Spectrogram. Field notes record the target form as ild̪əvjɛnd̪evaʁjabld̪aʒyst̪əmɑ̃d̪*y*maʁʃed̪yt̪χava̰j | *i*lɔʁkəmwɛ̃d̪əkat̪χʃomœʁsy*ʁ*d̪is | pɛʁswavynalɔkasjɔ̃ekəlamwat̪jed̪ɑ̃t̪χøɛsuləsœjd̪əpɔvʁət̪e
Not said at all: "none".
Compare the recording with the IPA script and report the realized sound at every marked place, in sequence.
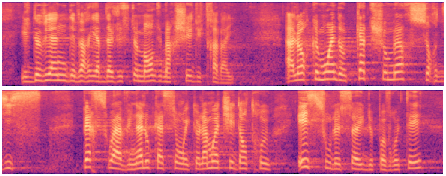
y, a, ʁ

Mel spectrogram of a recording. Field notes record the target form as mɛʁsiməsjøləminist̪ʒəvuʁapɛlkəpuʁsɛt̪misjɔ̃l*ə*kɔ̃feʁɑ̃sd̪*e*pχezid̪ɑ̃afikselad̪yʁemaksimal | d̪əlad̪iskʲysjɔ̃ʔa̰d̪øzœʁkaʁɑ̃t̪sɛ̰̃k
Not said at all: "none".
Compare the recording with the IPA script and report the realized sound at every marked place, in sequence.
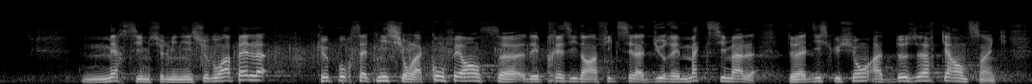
a, e

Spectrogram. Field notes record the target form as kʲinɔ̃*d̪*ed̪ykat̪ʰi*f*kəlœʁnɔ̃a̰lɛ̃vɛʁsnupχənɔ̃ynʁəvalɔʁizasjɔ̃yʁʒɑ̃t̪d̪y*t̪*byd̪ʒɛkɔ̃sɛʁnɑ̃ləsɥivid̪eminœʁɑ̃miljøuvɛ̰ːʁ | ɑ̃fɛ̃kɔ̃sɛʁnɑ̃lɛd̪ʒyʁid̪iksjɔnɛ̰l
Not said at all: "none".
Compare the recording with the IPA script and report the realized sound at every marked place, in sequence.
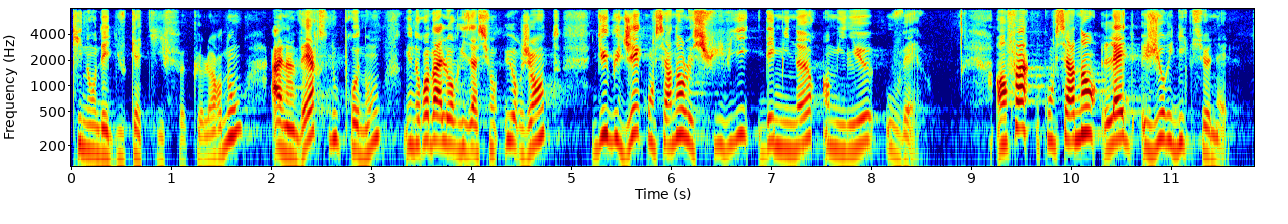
d̪, f, none

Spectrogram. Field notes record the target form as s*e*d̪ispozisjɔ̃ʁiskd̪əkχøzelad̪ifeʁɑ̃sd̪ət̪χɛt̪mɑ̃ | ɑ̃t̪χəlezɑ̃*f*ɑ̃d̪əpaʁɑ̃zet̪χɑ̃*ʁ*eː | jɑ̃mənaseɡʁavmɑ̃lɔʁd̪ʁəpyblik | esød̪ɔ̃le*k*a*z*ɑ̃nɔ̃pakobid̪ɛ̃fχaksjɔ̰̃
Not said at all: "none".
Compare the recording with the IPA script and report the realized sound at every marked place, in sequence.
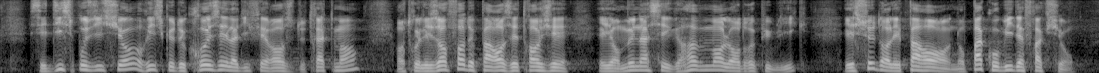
e, f, ʒ, p, ʁ

